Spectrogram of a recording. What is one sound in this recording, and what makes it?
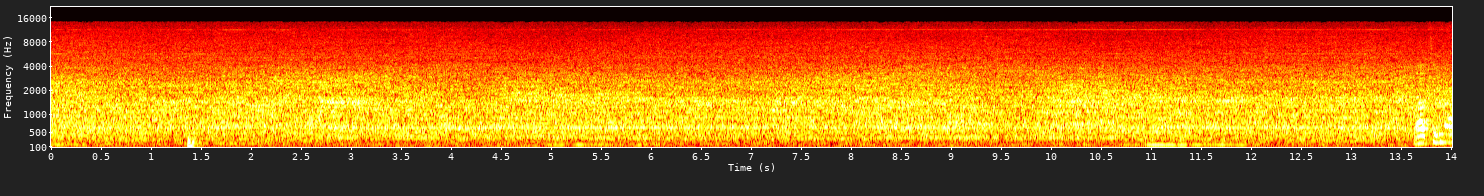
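A vacuum cleaner roars steadily close by.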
